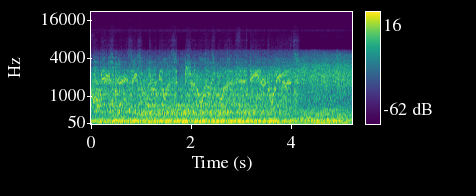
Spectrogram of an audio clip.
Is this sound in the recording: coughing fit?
no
